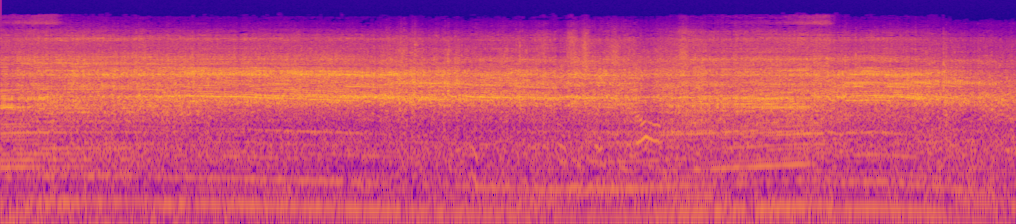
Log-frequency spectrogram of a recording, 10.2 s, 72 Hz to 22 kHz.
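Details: Yamaha TT-R 125 single on a test ride: pulls smoothly through the revs, clean steady tone, no stumbling or misfire; runs good, clutch good, brakes work, may need front pads.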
